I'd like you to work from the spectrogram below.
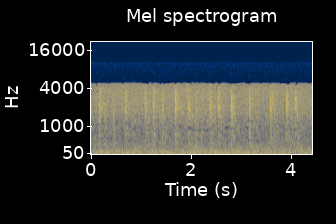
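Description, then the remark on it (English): Typewriter keys tap in an uneven stream of sharp, dry clicks, a few each second, over a steady low hiss with no voices, the keys punched by trembling fingers. “The sound of the tapping of the typewriter keys is like knuckles on wood.”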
